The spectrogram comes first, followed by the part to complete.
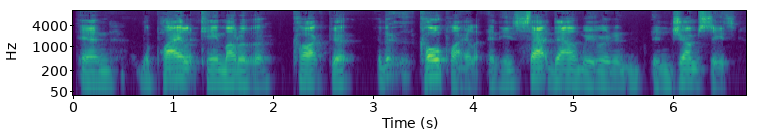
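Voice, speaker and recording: An older man, a veteran remembering his life in a conversational, rambling, anecdotal way with repeated starts. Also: lowish voice. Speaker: interviewee, retired Navy veteran.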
